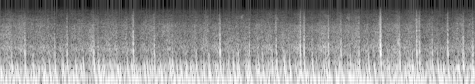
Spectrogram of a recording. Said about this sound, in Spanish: Al bajar un poco la potencia, el cohete atraviesa esta zona crítica con mayor seguridad. Como vibraciones, eso creo que es lo que uno escucha, ¿no? Y los motores están aumentando su fuerza de nuevo para continuar el ascenso hacia el espacio.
